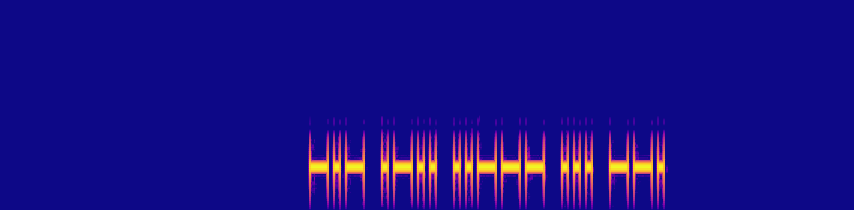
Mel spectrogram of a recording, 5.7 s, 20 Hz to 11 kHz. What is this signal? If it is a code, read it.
Morse code, heard as a keyed tone, about 30 wpm, 700 Hz. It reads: KL2SG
